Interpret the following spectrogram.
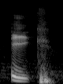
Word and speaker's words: Ek: nobody about it Daniel eek is actually looks like Eck but it's pronounced eek had raised 70 million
